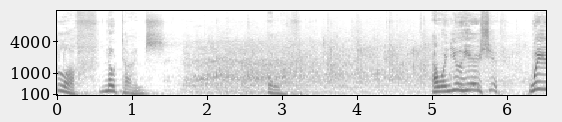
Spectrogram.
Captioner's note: laughter and applause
